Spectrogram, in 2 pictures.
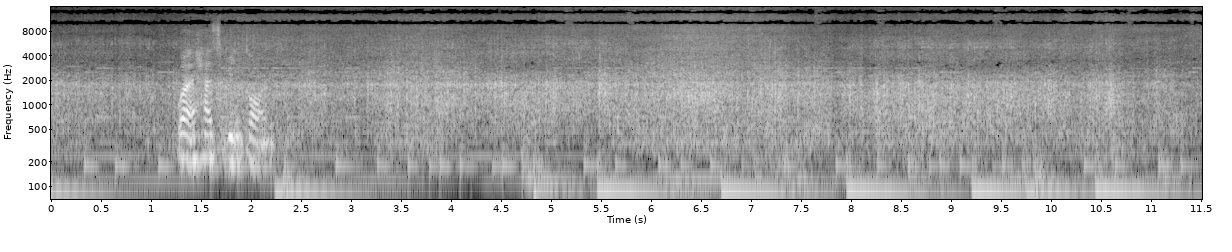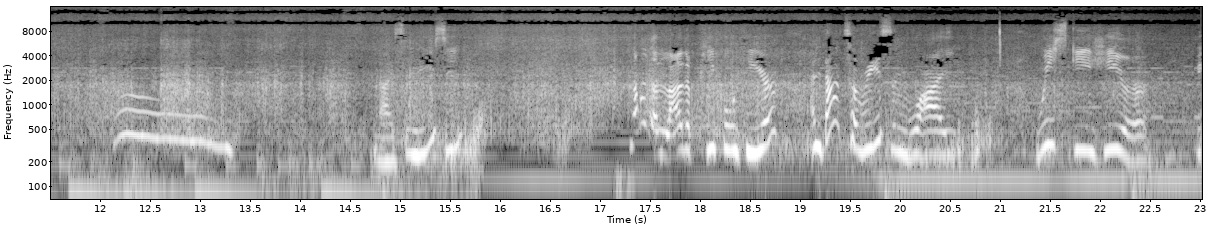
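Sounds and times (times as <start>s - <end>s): music with pulsing bass: 0.0s - 17.7s
skis hissing over snow: 0.0s - 23.0s
voice humming: 12.1s - 13.4s.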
